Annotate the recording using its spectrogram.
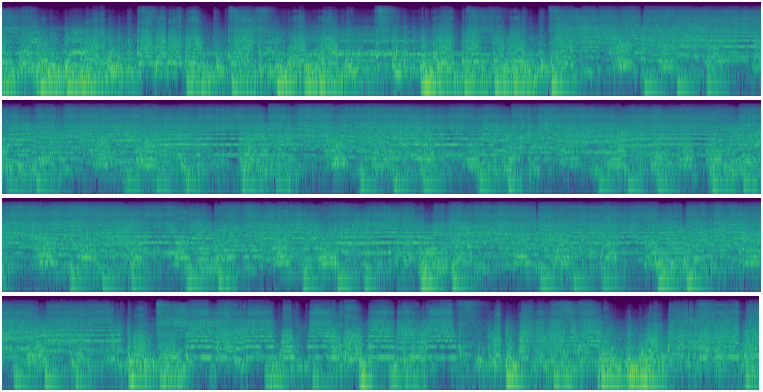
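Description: College marching band playing a brass-and-percussion stand tune: sousaphones, trombones and trumpets over drums. The first few seconds are drum-heavy, then the horns carry long held chords, and the drums come back hard near the end.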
